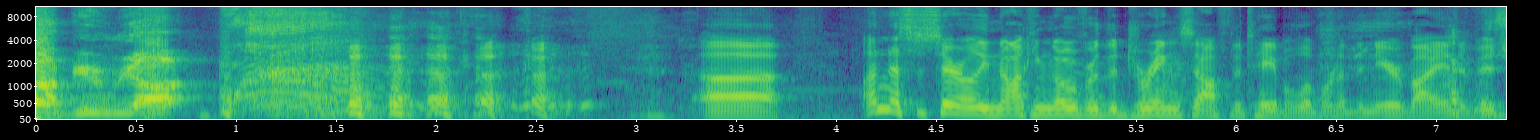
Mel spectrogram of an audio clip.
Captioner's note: laughs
